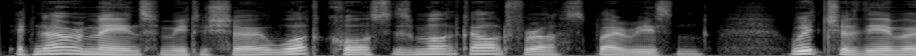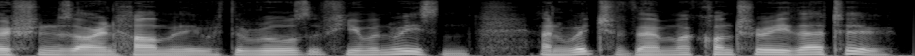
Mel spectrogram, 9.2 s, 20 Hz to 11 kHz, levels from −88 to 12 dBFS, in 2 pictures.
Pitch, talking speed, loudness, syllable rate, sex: 125 Hz, 235 wpm, -19 LUFS, 6.4 syllables/s, male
